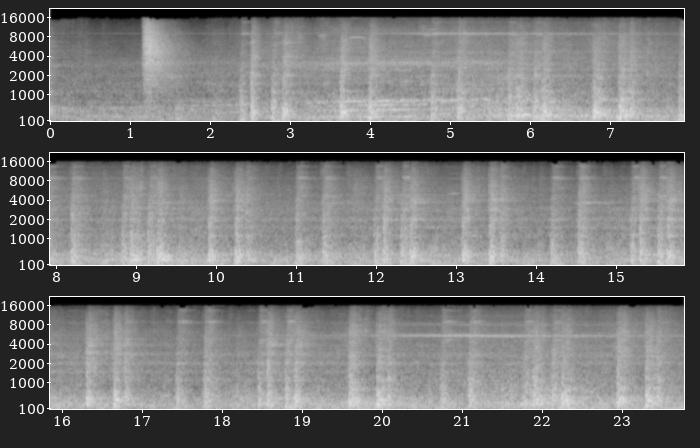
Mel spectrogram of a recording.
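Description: JR commuter electric train moving along the platform, its wheels clattering over rail joints in a continuous run of clicks. A thin high wheel squeal comes in about four seconds in and again near the end.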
